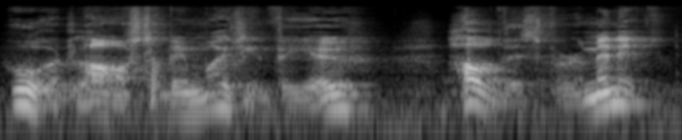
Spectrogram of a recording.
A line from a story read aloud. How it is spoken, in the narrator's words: They heard him mutter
